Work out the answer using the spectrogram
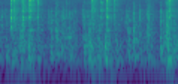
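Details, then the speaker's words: Sewing machine at reduced speed with walking foot, stitching through a bulky denim jacket cuff: slow, heavy stitch clunks in short bursts about every half second, the machine labouring on thick fabric and starting to struggle. "my machine just starting to struggle slightly so we can hand crank it if we need to just one stitch at a time"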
